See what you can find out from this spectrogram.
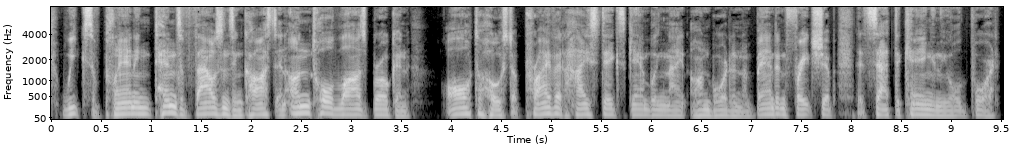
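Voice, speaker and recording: A man's voice: low-pitched, darkish tone, slightly rough, no echo, clean studio sound. A man reading first-person fiction as an audiobook narrator, performing the text in character.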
